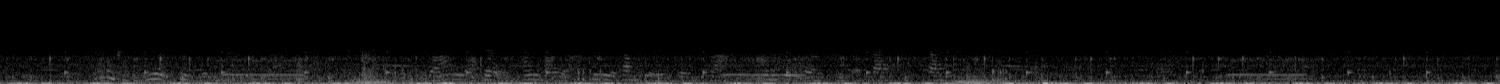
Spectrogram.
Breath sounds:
Wheeze: 3.50-4.03 s, 9.61-10.20 s

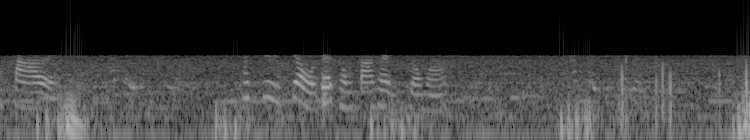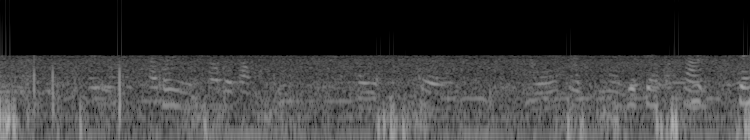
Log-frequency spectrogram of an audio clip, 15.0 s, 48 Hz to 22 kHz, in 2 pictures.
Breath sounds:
Exhalation: 0.26-0.87 s, 2.05-2.54 s, 3.63-4.42 s, 5.55-6.04 s, 7.26-7.75 s, 11.25-11.87 s, 13.15-13.53 s, 14.06-14.44 s
Crackles: 0.26-0.87 s, 2.05-2.54 s, 3.63-4.42 s, 5.55-6.04 s, 7.26-7.75 s, 11.25-11.87 s, 13.15-13.53 s, 14.06-14.44 s

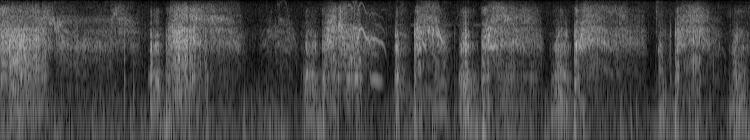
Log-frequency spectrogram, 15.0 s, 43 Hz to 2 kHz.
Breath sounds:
Inhalation: 0.00-1.03 s, 2.89-3.26 s, 6.45-7.76 s, 7.88-8.23 s, 9.15-9.64 s, 11.03-11.52 s, 13.11-13.53 s
Exhalation: 1.03-3.00 s, 3.32-4.88 s, 8.31-9.12 s, 9.64-10.93 s, 11.56-13.02 s, 13.57-14.68 s
Wheeze: 1.06-2.80 s, 3.30-4.77 s, 6.56-7.79 s, 7.04-7.76 s, 8.25-9.00 s, 9.62-10.88 s, 11.52-12.78 s, 13.55-14.60 s
Crackles: 2.90-3.24 s, 5.98-6.39 s, 7.89-8.24 s, 9.15-9.64 s, 11.03-11.52 s, 13.11-13.53 s

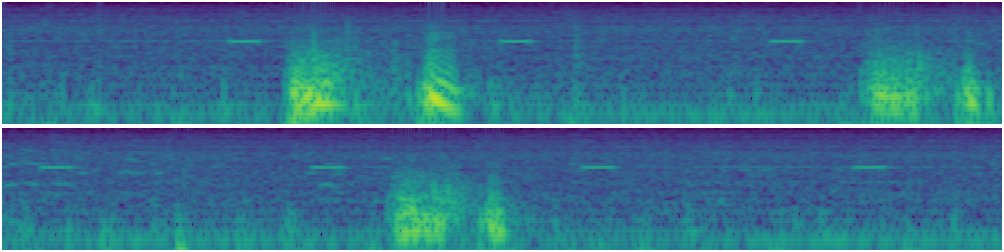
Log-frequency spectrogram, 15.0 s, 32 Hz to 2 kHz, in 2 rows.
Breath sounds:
Inhalation: 2.06-2.62 s, 6.38-6.93 s, 10.43-10.94 s
Exhalation: 3.11-3.52 s, 7.16-7.56 s, 11.16-11.39 s
Wheeze: 3.11-3.52 s
Crackles: 2.06-2.62 s, 10.43-10.94 s

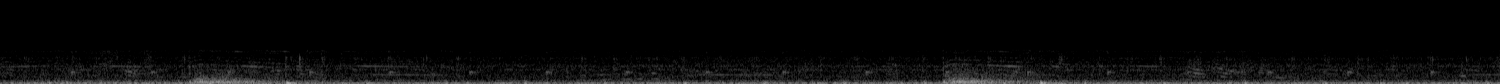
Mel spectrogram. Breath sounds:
Inhalation: 1.82-2.85 s, 9.36-10.39 s
Crackles: 1.82-2.85 s, 9.36-10.39 s

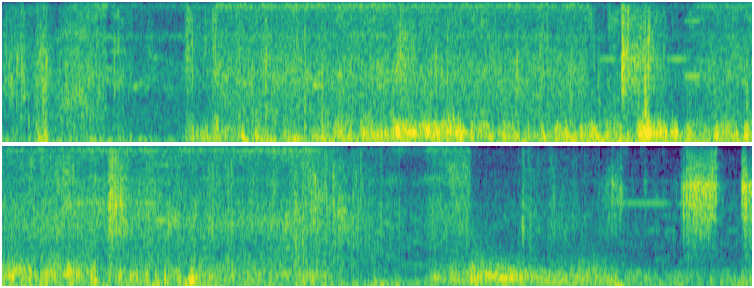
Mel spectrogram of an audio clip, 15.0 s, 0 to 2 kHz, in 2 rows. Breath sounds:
Inhalation: 11.84-13.77 s

